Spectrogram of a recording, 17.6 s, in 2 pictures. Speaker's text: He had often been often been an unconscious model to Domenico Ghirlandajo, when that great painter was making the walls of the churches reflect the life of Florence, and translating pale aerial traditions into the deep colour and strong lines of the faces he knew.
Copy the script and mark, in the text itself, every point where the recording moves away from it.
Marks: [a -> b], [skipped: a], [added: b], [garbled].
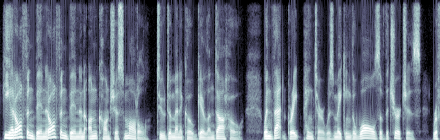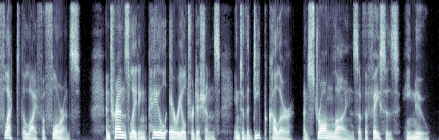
He had often been often been an unconscious model to Domenico Ghirlandajo, when that great painter was making the walls of the churches reflect the life of Florence, and translating pale aerial traditions into the deep colour and strong lines of the faces he knew.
